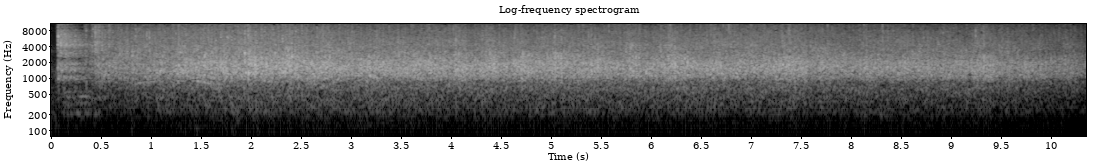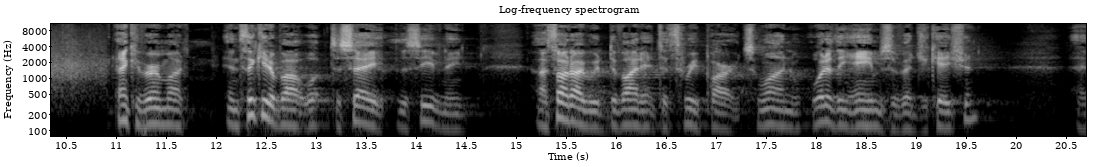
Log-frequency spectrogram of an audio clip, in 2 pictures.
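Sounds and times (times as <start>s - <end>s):
large audience applauding a speaker: 0.0s - 11.0s
speech: 11.0s - 14.6s, 15.2s - 19.7s.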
